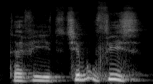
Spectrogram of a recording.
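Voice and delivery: pleading cry. Acted. Father pleads with his son.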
